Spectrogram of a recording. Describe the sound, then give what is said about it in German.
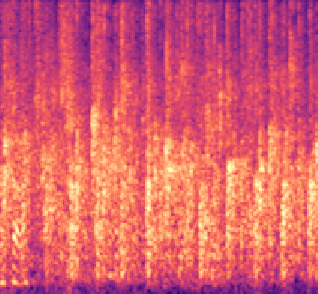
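Sustained audience applause welcoming Welt chief reporter Steffen Schwarzkopf, a dense, steady wash of many hands clapping at an even loudness for a few seconds, with no clear speech on top. “Wo gab es mehr Applaus, für den Fernsehpreis oder hier?”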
